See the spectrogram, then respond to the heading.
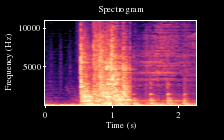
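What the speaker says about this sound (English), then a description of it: "The 4-foot steel blades were powered by a 20-horsepower motor." Large exhaust fan with 4-foot steel blades driven by a 20-horsepower motor starting up, a brief burst of rushing mechanical noise after a quiet moment, then settling into a lower, fainter running hum.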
